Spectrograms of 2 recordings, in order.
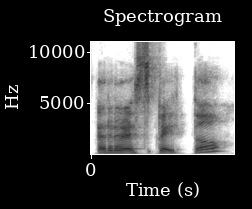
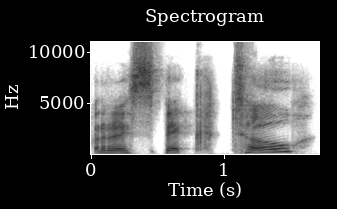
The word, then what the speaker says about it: respeto: spell it in Spanish there's no C so it's not respecto it's respecto and sometimes if you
